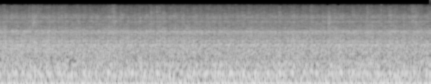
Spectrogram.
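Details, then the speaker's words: Oil burner making black soot and black chimney smoke, tripping out; deep heavy roar with uneven lumpy pulsing, choked up, coughing, spitting and sputtering instead of a steady flame: burner sputtering. "the sounds take it all upon the vacuum it all choked up trying and just coughing and spitting sputtering there"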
